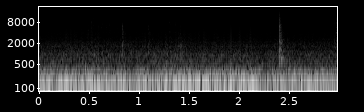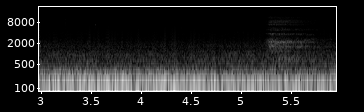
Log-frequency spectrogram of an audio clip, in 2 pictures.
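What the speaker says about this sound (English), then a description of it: "I'm in the car, I'm paying attention to the road, trying to keep an eye on traffic." Steady low road rumble and engine drone from inside a moving car, continuous and fairly loud, with a brief brighter hiss near the end; no one talks.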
